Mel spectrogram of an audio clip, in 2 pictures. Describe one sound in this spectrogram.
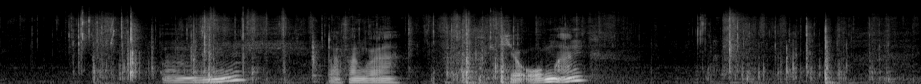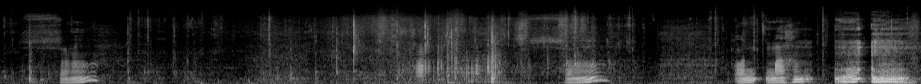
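Wrapping paper crinkles and rustles.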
